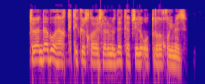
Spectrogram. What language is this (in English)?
Uyghur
